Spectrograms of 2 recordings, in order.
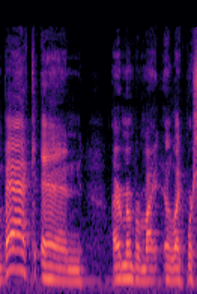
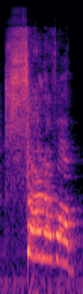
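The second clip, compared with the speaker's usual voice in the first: high, drawn-out mock yell; furious dad; 3 dB louder, much slower than usual. Dad throws his hat in front of everyone, furious yell. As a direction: imitate dad exploding as he hurls his hat.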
